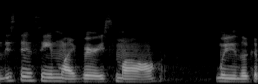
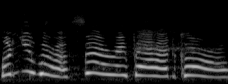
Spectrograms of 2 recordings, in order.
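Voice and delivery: very high, slow, tiny, silly put-on voice; 4 dB louder than usual. Joking about telling people about Saturday school when old: put-on weird little voice. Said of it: "That is a weird little voice".

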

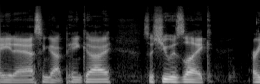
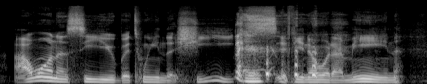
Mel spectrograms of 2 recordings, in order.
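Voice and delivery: play-acted, creepiest possible insinuating delivery. Speaker quotes Joey's line to Pola, creepy Joey impression. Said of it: "he says it in like the most creepy way possible".

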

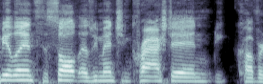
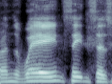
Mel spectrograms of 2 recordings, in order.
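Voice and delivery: usual speaking voice

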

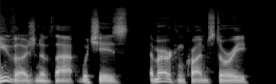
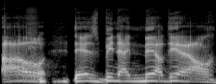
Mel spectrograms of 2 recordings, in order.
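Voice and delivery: put-on Belgian accent, pitched up; 7 semitones higher than usual. Talking about a whodunit film, imitate its lead announcing a murder, in a Kenneth Branagh as Poirot accent. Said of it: "Kenneth Branagh as Poirot doing this accent".

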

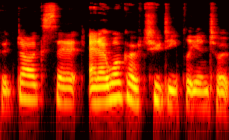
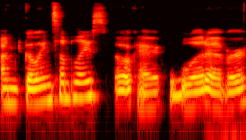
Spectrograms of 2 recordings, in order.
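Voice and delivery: put-on, slow, laid-back, unbothered chill drawl. Imitating a very chill pet cat being taken on a trip: imitating Birdie the cat, chill. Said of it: "she's just so chill about it".

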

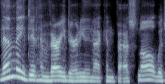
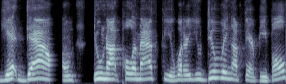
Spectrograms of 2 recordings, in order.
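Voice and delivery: mild, urgent, called-out voice; 5 semitones higher than usual. Retelling a scream at people climbing on rocks: imitating her own scream. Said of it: "and I screamed".

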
